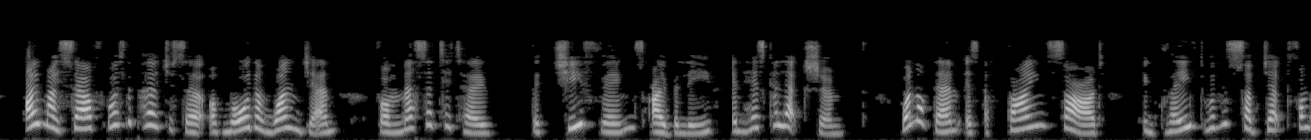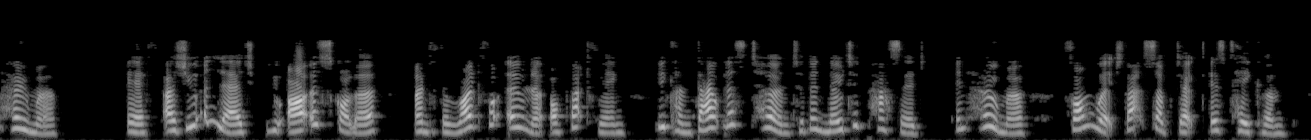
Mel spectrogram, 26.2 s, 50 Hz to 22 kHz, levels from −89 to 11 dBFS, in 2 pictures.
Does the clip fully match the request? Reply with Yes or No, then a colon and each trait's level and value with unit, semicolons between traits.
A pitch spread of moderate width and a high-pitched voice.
No: wide, 7.3 semitones; very high, 250 Hz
